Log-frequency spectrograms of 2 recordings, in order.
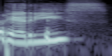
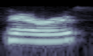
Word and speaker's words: Perez: It's not Perez? Why so many R's in it then? It's Paris.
